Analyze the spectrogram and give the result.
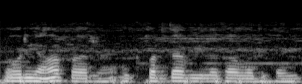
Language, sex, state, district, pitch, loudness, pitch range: Hindi, male, Haryana, Charkhi Dadri, 140 Hz, -17 LUFS, 135-155 Hz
